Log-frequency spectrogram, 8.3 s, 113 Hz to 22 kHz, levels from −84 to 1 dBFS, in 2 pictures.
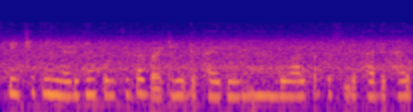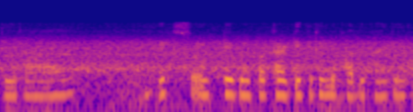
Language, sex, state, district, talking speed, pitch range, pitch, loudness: Hindi, female, Bihar, Begusarai, 215 wpm, 245-260 Hz, 250 Hz, -27 LUFS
